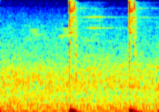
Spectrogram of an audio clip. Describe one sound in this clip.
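A game menu gives two short chimes.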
